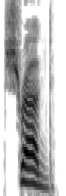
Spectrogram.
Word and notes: shrugged: British English

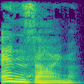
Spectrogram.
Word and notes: enzyme: British English

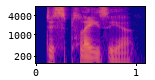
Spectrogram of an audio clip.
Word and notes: dysplasia: British English

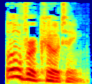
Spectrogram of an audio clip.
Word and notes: overcoating: British English

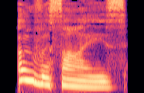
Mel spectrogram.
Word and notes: oversize: British English

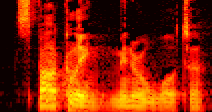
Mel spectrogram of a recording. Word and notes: sparkling mineral water: American English

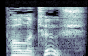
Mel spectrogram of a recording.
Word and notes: polatouche: British English

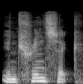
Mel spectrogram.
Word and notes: intrinsic: American English

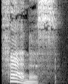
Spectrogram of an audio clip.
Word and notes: fairness: British English

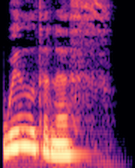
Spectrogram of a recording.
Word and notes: wilderness: British English

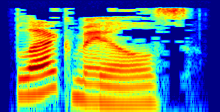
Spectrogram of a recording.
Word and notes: blackmails: British English

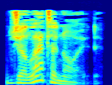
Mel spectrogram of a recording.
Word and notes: gelatinoid: British English

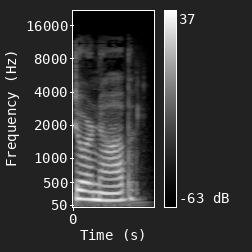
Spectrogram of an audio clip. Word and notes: doorknob: American English

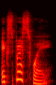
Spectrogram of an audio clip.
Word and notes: expressway: British English

